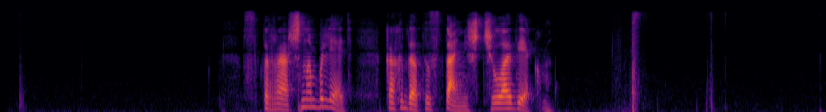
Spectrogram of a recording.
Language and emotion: Russian, angry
